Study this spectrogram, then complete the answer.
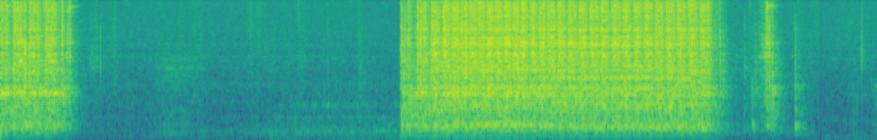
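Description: A sewing machine stitches binding along the edge of a Grainger coat in two close, steady bursts, a short run at the start and a longer sustained run later, with quiet pauses in between.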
